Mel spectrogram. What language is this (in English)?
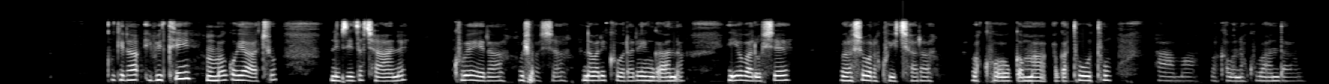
Rundi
